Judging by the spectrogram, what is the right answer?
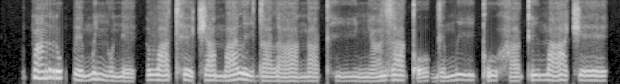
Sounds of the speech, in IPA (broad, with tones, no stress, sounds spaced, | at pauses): p ã˦ r u˦ k͡p e˨ m ɪ˦ ɲ o˨ n e˨ | β a˨ tʰ e˨ t͡ʃ a˨ m a˨˦ l i˨ d a˨ l aː˨ ŋ a˨ kʰ iː˨ ɲ ã˨˦ z a˦ kʼ o˨ ɡ e˨ m iː˦˨ kʼ u˦˨ h a˨ kʼ i˦ m aː˦ t͡ʃ eː˦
